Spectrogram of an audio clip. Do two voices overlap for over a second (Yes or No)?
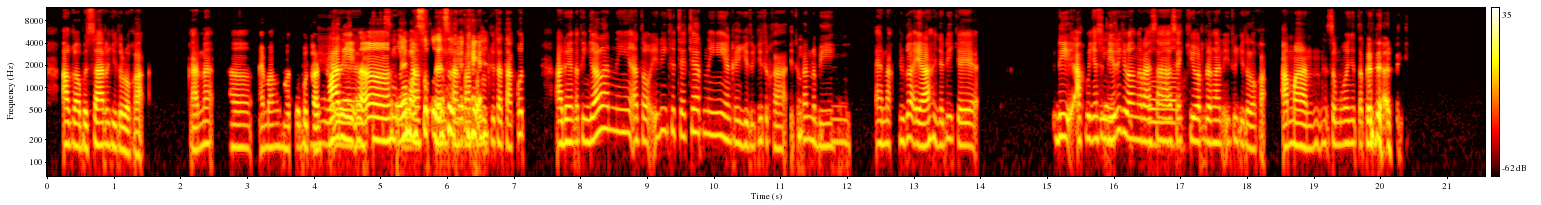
Yes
